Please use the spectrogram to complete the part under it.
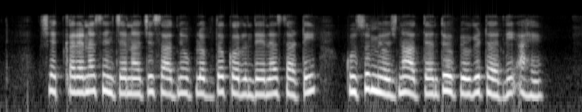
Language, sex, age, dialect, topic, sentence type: Marathi, female, 25-30, Standard Marathi, agriculture, statement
